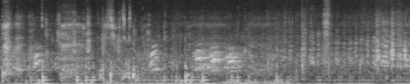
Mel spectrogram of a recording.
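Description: A dog panting close by, with irregular rustling as its shedding coat is groomed and loose fur is pulled out.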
